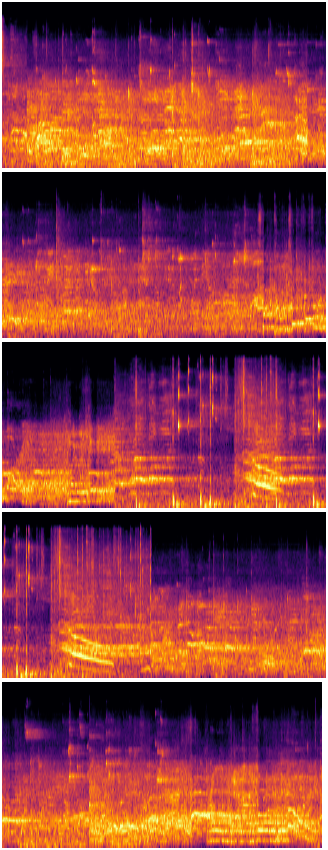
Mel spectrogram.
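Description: Live gym sound of a basketball game: a ball dribbling on a hardwood court amid players' and spectators' voices, with a few falling squeaks around the middle.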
